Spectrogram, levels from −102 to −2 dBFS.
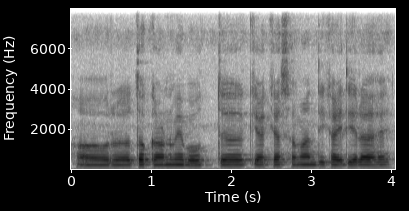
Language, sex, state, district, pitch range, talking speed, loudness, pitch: Hindi, male, West Bengal, Alipurduar, 120-125 Hz, 165 wpm, -17 LUFS, 120 Hz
